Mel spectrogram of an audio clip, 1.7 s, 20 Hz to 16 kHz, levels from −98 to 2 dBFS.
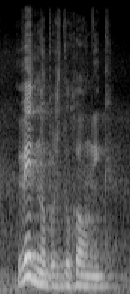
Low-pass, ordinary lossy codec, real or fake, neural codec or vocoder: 14.4 kHz; none; real; none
